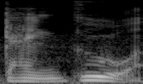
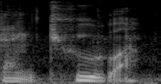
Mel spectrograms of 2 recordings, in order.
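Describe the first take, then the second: First: The name is said without a t sound. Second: The name is said with a t sound. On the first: The speaker calls it wrong. "I thought it's got Gangua" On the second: The speaker calls it right. "it's actually a T in it"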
